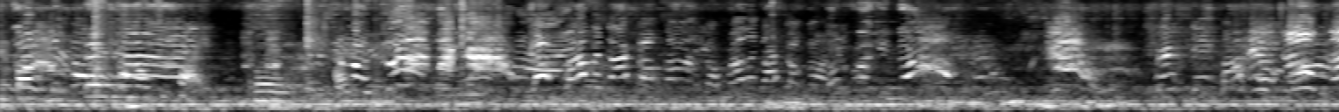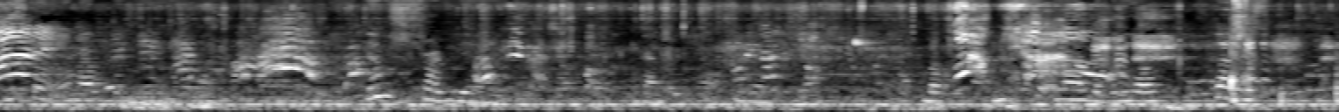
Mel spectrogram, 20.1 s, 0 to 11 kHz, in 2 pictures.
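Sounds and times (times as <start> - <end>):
children shouting and yelling: 0.0 - 1.6, 2.3 - 14.3, 17.0 - 18.5
steady low hum: 0.0 - 20.0.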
